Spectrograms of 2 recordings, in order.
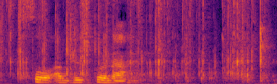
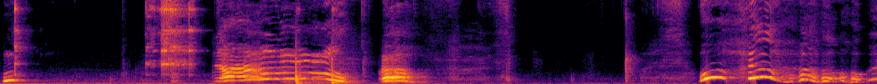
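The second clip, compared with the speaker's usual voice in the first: gasping and groaning from the heat; yelping through a burning mouth; mouth burning from spicy food; 8 semitones higher, 5 dB louder, much slower than usual. Real, not acted. Spicy noodle challenge, burning mouth.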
